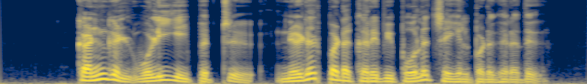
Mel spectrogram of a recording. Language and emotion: Tamil, neutral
